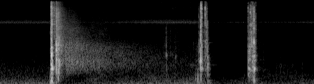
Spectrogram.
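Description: Three sharp, loud reports from a Rossi Rio Bravo rifle crack out at an outdoor shooting session: one shot with a short decaying tail, then two more close together after a pause, with no talking.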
